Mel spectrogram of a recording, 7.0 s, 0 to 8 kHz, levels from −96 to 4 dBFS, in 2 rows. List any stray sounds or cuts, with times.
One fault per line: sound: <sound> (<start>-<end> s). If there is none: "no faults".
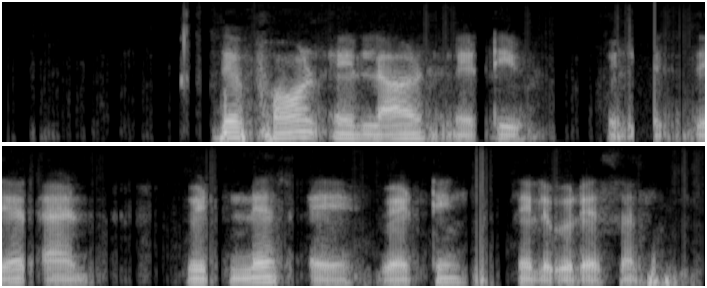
sound: dropout (3.2-3.3 s)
